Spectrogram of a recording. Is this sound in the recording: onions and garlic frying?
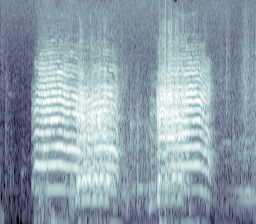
no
